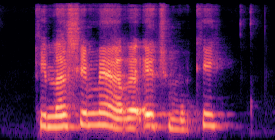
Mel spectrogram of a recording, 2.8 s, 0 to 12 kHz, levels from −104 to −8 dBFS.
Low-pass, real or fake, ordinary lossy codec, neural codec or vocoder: 10.8 kHz; fake; AAC, 64 kbps; codec, 44.1 kHz, 2.6 kbps, SNAC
